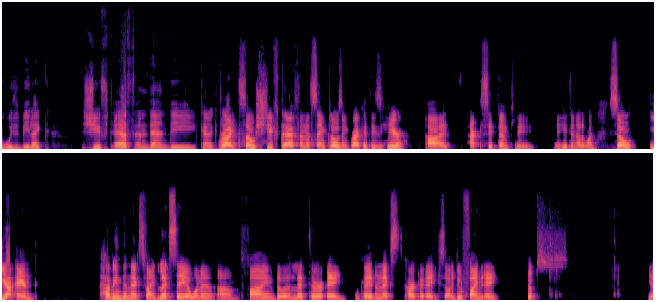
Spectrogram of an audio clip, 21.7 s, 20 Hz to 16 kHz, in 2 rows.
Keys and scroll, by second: 4.6-5.7 typing, 17.8-21.5 typing.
